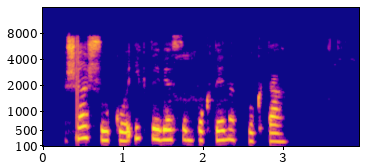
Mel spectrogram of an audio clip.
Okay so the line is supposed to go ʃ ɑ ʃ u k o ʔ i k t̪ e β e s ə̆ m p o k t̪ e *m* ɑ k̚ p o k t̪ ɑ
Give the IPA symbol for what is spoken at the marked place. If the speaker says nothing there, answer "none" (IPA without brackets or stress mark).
n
